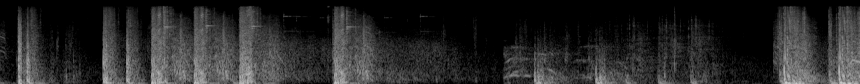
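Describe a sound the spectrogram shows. Gunshots fire in sharp, loud bursts.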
